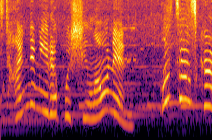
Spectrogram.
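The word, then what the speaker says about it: Xilonen: Oh, it's time to meet up with Shilonen. Let's ask her how things have been going. That's how you pronounce her name.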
